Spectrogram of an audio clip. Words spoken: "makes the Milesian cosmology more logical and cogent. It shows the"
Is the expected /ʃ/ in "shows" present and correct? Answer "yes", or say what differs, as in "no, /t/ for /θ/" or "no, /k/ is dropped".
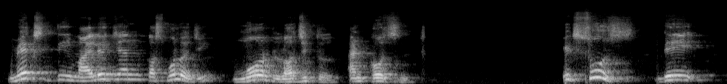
no, /s/ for /ʃ/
